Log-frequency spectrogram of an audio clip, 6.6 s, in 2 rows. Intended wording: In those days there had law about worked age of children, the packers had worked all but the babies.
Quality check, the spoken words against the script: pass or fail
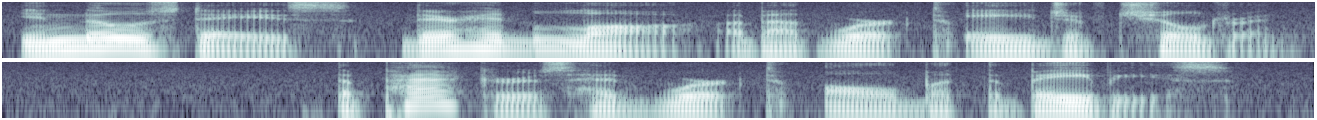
pass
